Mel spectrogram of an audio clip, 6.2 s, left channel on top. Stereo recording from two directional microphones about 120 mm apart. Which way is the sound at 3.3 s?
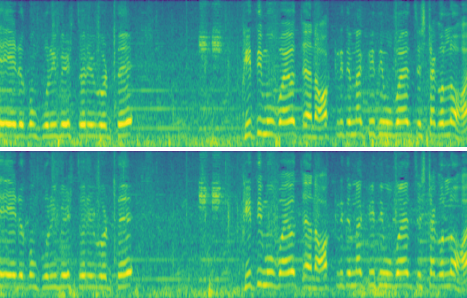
20° left (ahead or behind).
